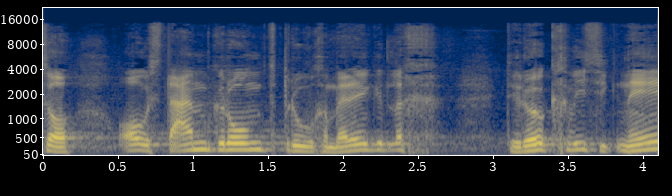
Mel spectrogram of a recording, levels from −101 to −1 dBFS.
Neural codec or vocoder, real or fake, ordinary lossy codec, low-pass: none; real; AAC, 64 kbps; 14.4 kHz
